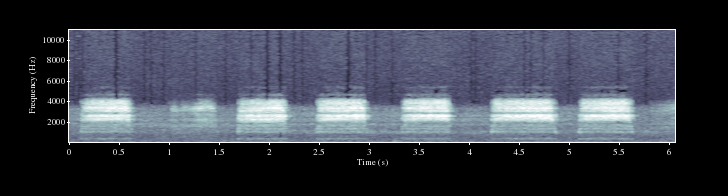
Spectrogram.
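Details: Owl bringing a gopher in the early hours of 2 April 2016, 2:51 AM. Seven loud, breathy screeching rasps follow one another at a regular, unhurried pace over a quiet background.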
